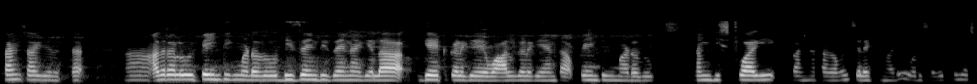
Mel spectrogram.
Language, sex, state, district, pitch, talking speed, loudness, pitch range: Kannada, female, Karnataka, Chamarajanagar, 205 Hz, 145 wpm, -19 LUFS, 195-215 Hz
